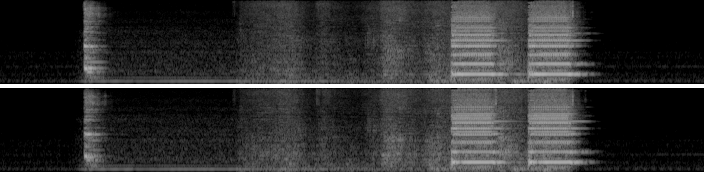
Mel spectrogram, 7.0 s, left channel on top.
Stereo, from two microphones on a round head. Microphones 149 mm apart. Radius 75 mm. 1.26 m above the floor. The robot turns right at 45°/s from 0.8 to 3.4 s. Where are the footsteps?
15° left (ahead or behind), 1.8 m; by 5.5 s 15° right (ahead or behind), 1.3 m.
